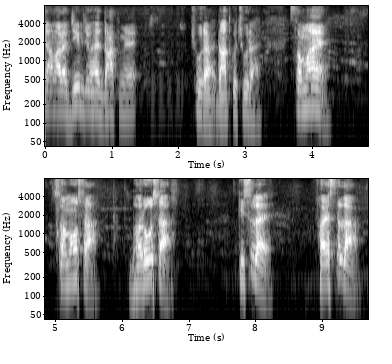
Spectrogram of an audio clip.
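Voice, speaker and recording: Slow deliberate man teaching pronunciation. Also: fairly high pitch, fairly bright tone. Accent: Bihari Hindi. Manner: slow, deliberate, repeats example words one by one. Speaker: Hindi teacher. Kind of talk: pronunciation lesson.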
